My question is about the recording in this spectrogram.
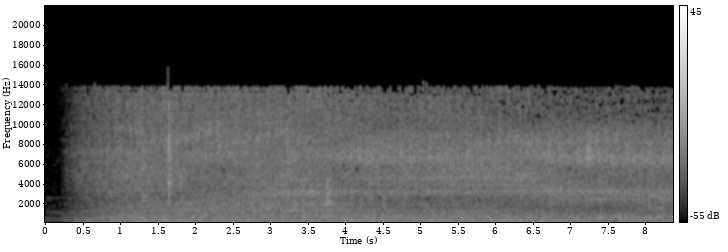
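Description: City street ambience: a vehicle engine running steadily, a constant hum over a low traffic rumble.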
